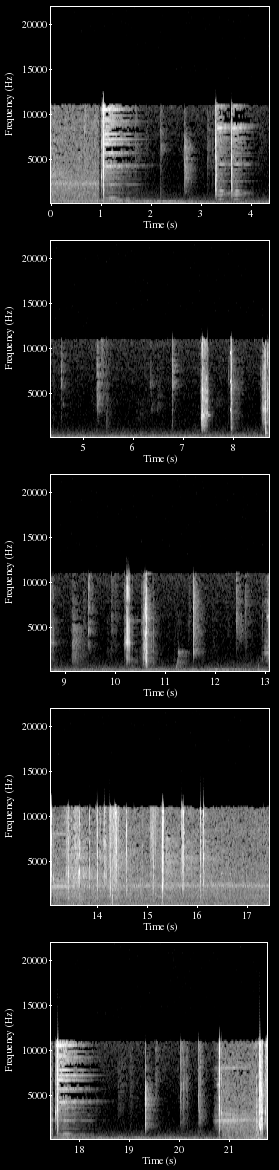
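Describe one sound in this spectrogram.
Menu selections click and tick softly.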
